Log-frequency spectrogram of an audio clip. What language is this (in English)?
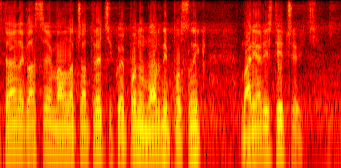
Serbian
